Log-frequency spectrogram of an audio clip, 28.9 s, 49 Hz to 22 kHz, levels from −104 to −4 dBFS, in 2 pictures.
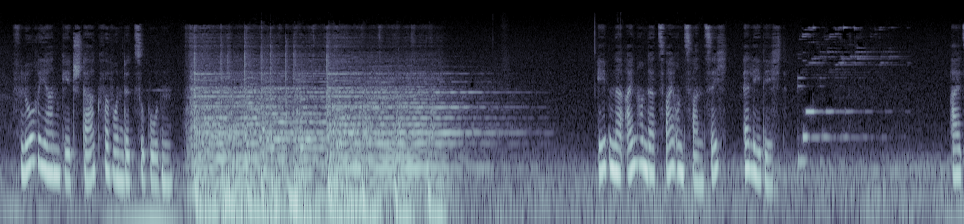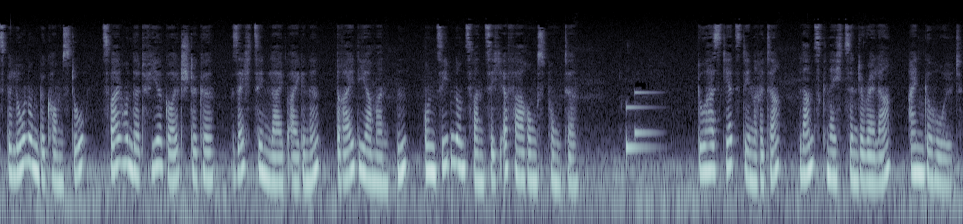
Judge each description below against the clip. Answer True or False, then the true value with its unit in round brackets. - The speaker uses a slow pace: True (60 wpm)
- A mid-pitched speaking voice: True (165 Hz)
